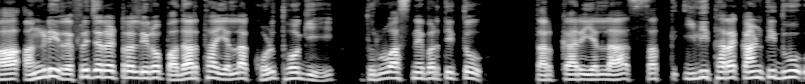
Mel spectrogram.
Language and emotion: Kannada, disgusted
